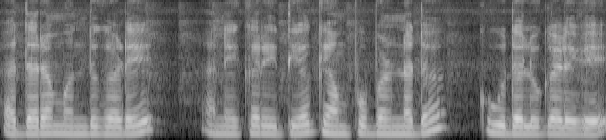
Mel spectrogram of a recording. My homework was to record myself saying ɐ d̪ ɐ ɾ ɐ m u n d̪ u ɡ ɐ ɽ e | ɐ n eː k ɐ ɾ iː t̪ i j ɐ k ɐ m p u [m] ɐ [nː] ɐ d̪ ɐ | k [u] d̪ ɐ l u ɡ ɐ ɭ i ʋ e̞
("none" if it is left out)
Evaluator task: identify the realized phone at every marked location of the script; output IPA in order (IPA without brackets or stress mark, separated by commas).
b, ɳː, uː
